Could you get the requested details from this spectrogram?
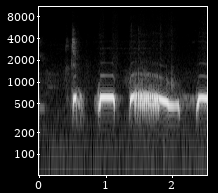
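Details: Spotted dove cooing in the morning, a cage bird: two short hollow coos, a long drawn coo sliding down, then another short coo, loud and clear.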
